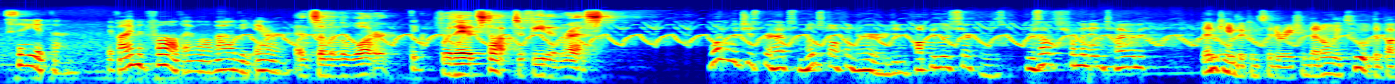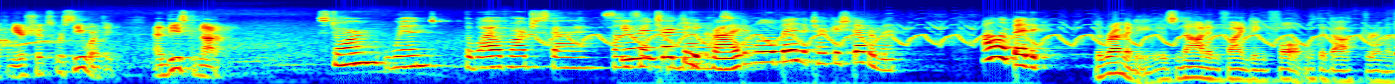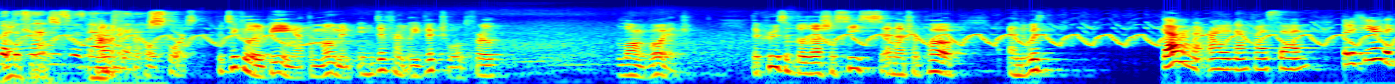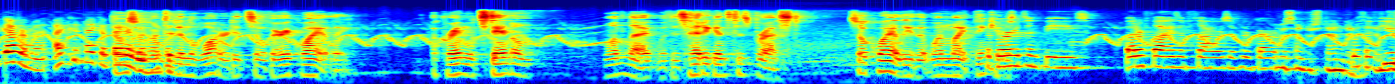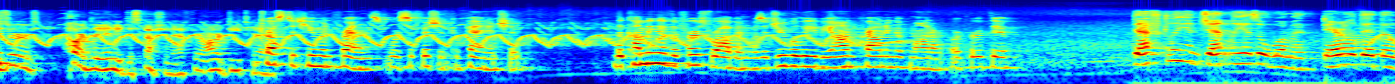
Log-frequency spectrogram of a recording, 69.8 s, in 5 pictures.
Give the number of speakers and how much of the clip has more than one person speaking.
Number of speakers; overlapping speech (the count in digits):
8, about 10%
